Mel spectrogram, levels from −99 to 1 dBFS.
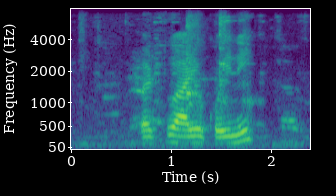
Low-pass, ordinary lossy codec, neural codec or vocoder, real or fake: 7.2 kHz; Opus, 32 kbps; none; real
